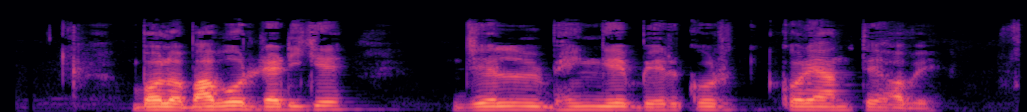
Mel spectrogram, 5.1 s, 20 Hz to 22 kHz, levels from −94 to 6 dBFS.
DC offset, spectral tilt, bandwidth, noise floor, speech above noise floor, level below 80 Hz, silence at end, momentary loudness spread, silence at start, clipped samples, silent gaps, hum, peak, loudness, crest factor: under 0.1%; -6.5 dB/octave; 10 kHz; -48 dBFS; 27 dB; -62 dBFS; 0.5 s; 13 LU; 0.65 s; under 0.1%; none; none; -2 dBFS; -21 LUFS; 20 dB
